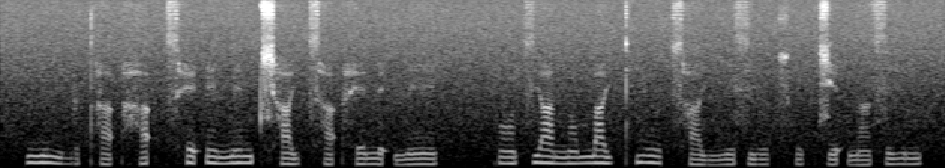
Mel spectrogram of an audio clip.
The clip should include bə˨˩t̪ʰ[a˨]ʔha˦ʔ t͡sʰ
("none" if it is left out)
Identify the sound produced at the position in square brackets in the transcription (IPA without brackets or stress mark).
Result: a˨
